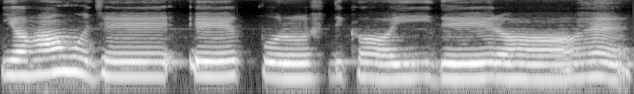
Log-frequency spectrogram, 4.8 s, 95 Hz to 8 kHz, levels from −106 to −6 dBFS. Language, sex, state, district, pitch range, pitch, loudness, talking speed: Hindi, male, Madhya Pradesh, Katni, 200-225 Hz, 215 Hz, -15 LUFS, 100 wpm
